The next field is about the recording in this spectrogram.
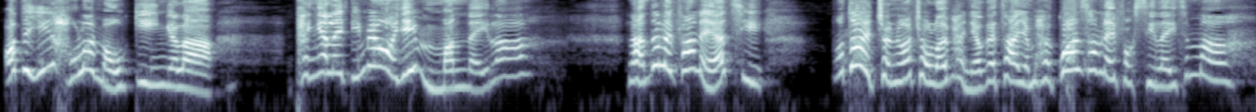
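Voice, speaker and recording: Woman acting a high, bright, pleading girlfriend. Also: sing-song, quick pace, exaggerated voice. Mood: hurt, indignant. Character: devoted, neglected young girlfriend, pleading and hurt. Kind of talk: audio drama acting.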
